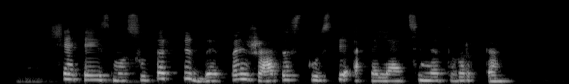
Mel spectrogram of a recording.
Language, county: Lithuanian, Vilnius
